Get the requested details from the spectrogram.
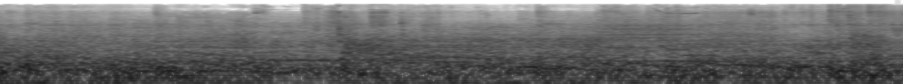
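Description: A large mechanical beast whirs and clanks nearby.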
